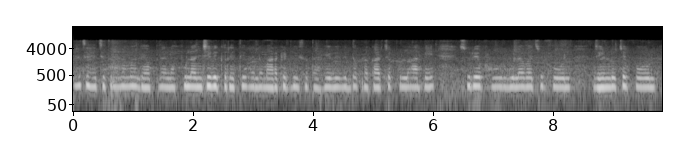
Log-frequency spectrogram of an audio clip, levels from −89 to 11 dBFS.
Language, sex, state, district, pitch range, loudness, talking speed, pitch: Marathi, female, Maharashtra, Chandrapur, 200-215 Hz, -18 LUFS, 140 wpm, 205 Hz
